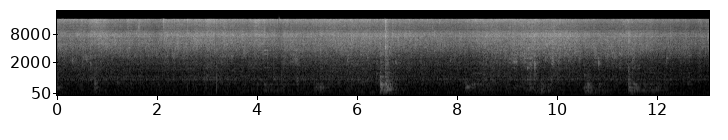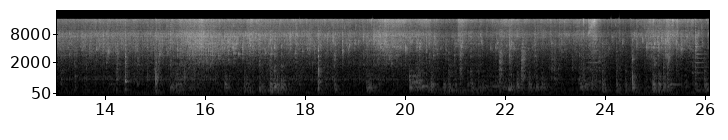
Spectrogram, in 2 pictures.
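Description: Rohu fish pieces frying in hot mustard oil in a kadai: a steady sizzle, with occasional clicks and scrapes of a metal spatula against the pan, more frequent near the end.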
